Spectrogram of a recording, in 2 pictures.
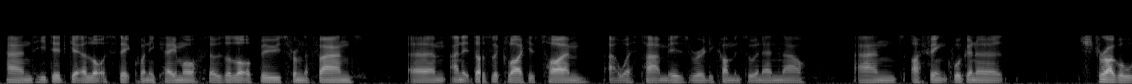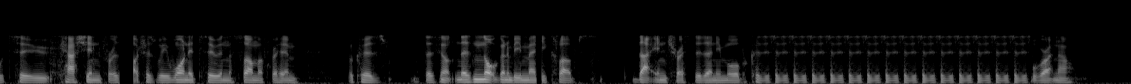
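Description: At 4.80 s, 12.51 to 12.66 s and 16.68 to 16.74 s the speech is cut by packet loss filled with silence. The gaps last 30, 150 and 60 ms, all multiples of 30 ms, which fits one, five and two lost packets of 30 ms each. The receiver inserts silence, not a faded or smeared patch, so each hole begins and ends with a hard edge. That sets it apart from concealment, which would fill the gap with stretched or repeated sound.

From 19.08 to 21.62 s a broken-record loop takes over. A fragment of about 184 ms plays 14 times back to back, with identical copies and no decay between them. That distinguishes it from an echo, which fades, or a stutter, which varies. The upstream player or stream has likely stalled and kept resending its last buffer, so the speech meant for those 2.5 s is lost. The underlying G.711 telephone coding adds its band limit at 4 kHz and at most a faint quantisation noise.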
